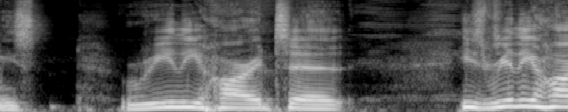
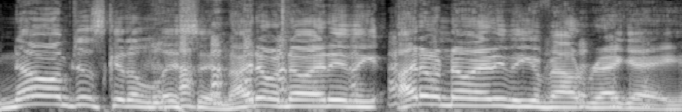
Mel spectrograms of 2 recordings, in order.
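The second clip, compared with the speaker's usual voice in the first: high, louder mock protest; mock-flustered excuse, pitched up; retold panicky refusal; 9 semitones higher, 4 dB louder than usual. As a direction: beg off in a raised, hammed-up voice. Retells refusing to get up and play.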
